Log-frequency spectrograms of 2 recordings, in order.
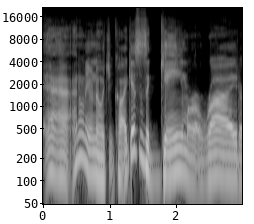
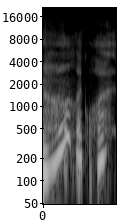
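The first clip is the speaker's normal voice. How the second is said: put-on high, hushed, bewildered little-kid voice. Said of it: "feeling like a little kid".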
